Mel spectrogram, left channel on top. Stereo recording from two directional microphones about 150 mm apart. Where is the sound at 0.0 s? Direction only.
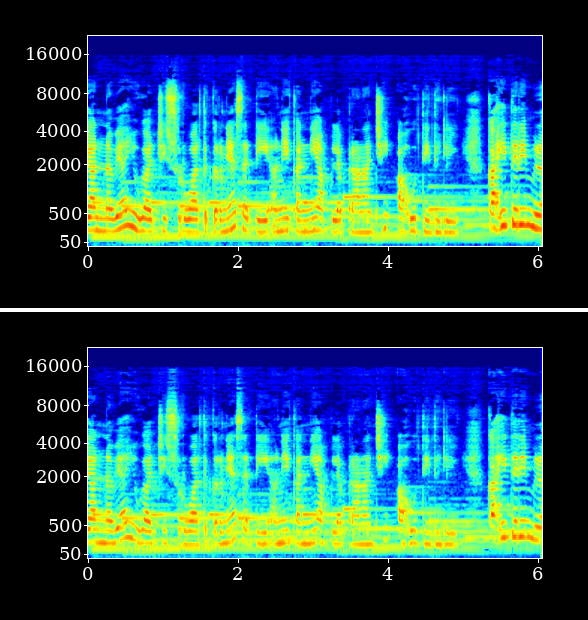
40° left (ahead or behind).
